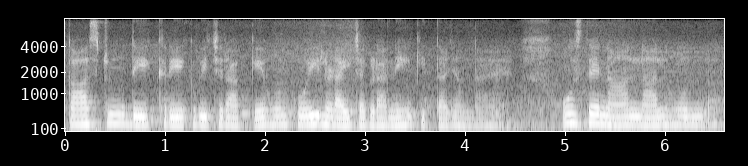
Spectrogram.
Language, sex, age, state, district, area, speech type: Punjabi, female, 30-45, Punjab, Jalandhar, urban, spontaneous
